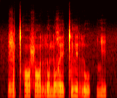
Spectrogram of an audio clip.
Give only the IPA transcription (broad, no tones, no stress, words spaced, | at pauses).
ɮaǀʰɔːɬɔːro nuʁɪː ǀʊlʲɔru | ʎi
